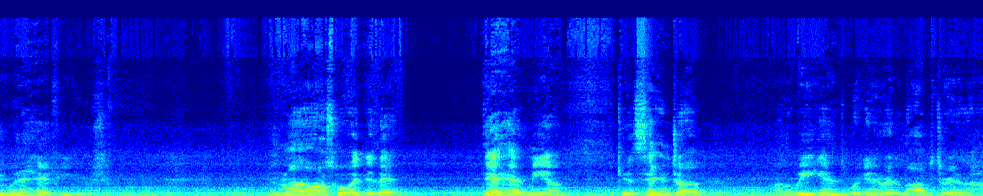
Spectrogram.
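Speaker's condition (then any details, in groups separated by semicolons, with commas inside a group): Brain injury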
